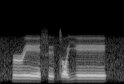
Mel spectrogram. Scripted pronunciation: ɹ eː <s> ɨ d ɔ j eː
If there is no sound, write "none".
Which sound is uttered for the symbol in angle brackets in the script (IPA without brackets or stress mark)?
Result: s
